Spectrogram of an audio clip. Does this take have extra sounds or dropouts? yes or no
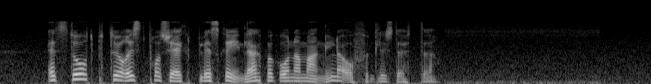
no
